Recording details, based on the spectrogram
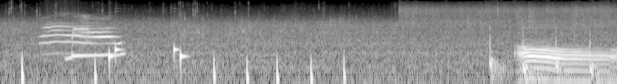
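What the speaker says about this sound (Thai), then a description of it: "เดี๋ยวเล่นกับแมวก่อน" Cat meows in the Stardew Valley video game: a wavering two-part meow at the start, a series of soft tapping clicks, then a longer harmonic meow at the end, all clear with no talk.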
